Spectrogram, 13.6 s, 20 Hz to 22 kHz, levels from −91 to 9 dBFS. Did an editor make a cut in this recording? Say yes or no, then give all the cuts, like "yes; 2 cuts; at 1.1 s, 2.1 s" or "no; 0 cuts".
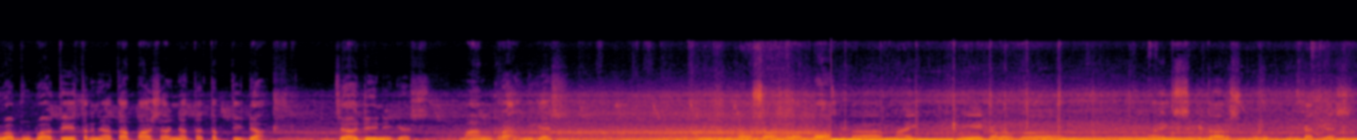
yes; 1 cut; at 8.3 s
